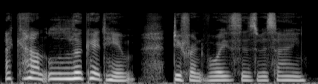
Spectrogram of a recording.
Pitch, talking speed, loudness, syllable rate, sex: 215 Hz, 170 wpm, -19 LUFS, 4.9 syllables/s, female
